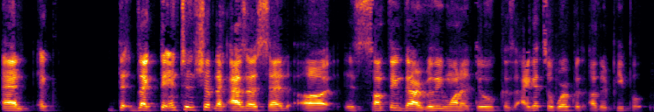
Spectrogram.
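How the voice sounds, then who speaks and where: A man's voice: mid-range voice, fairly even intonation, a little fast, a little mellow. A young man from Bangladesh, a podcast guest in casual chat, rambling with many fillers and restarts. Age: young adult.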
